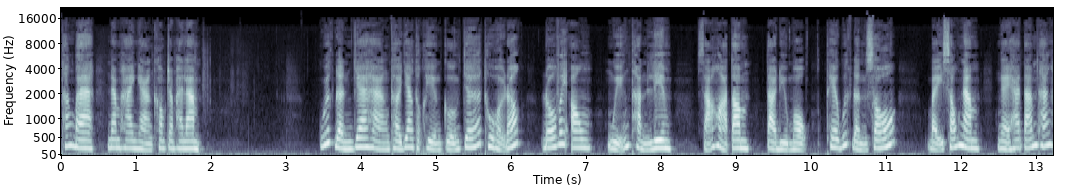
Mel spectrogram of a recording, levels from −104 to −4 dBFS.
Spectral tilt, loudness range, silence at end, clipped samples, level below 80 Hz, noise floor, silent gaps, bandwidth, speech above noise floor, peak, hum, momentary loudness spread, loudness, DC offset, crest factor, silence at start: -5.5 dB/octave; 2 LU; 0 s; under 0.1%; -48 dBFS; -49 dBFS; none; 16 kHz; 32 dB; -2 dBFS; none; 7 LU; -18 LUFS; under 0.1%; 16 dB; 0 s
